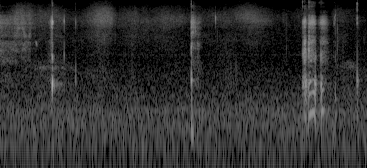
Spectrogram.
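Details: Infant with hiccups after finishing his bottle, belly visibly jumping: three brief, sharp hiccups over a few seconds in a quiet room, with faint baby vocal sounds; infant hiccups.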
